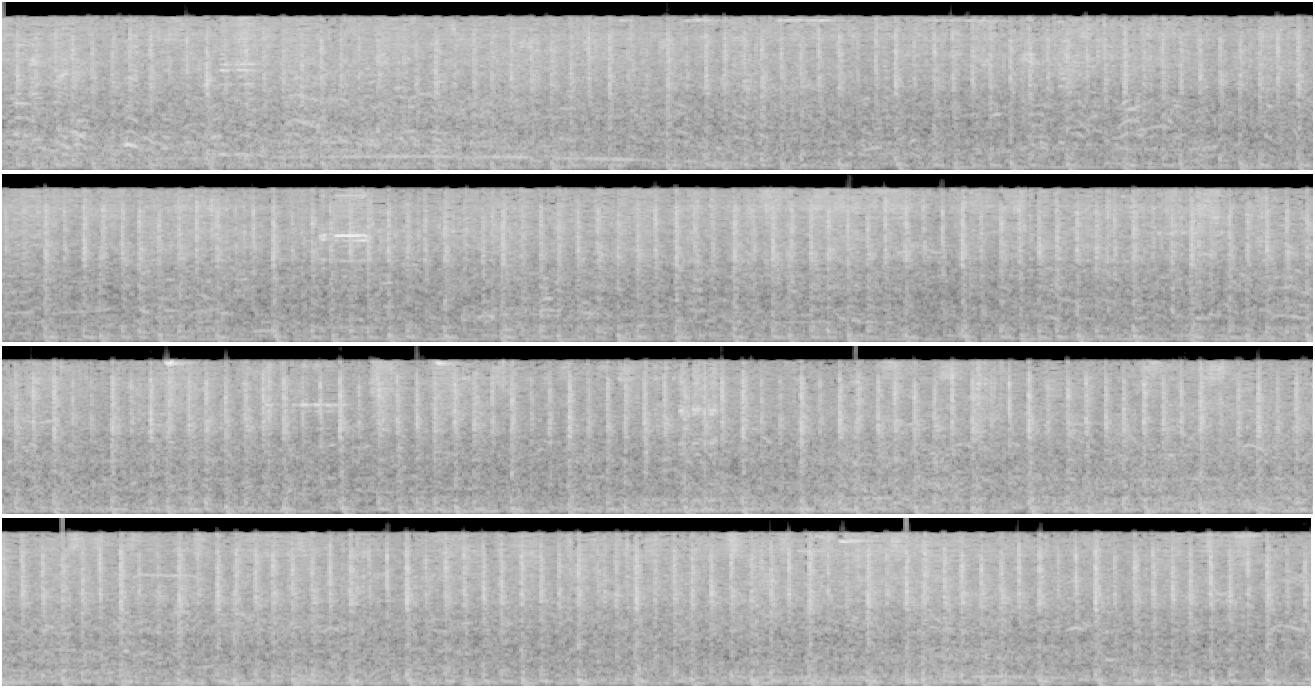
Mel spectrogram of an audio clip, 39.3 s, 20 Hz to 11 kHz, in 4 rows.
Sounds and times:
Music: 0.0 - 39.3
Speech: 0.0 - 39.3.

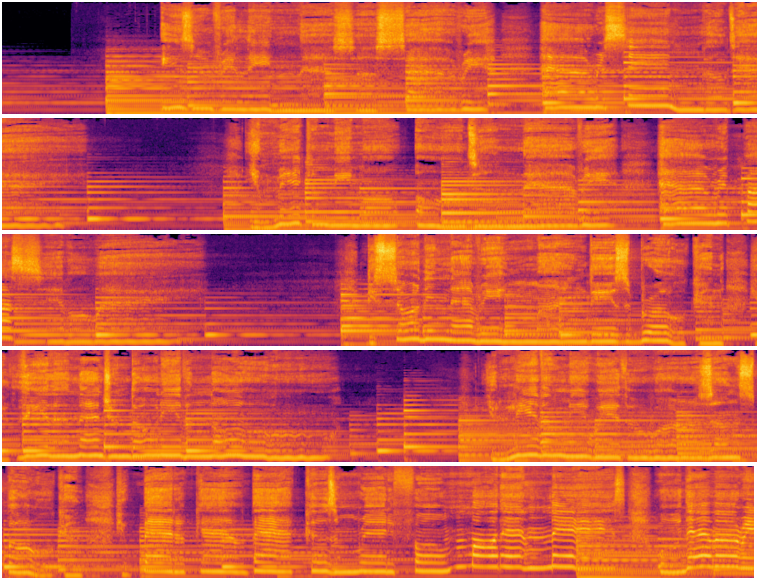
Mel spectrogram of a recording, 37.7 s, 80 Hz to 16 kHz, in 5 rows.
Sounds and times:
Music: 0.0 - 37.7.

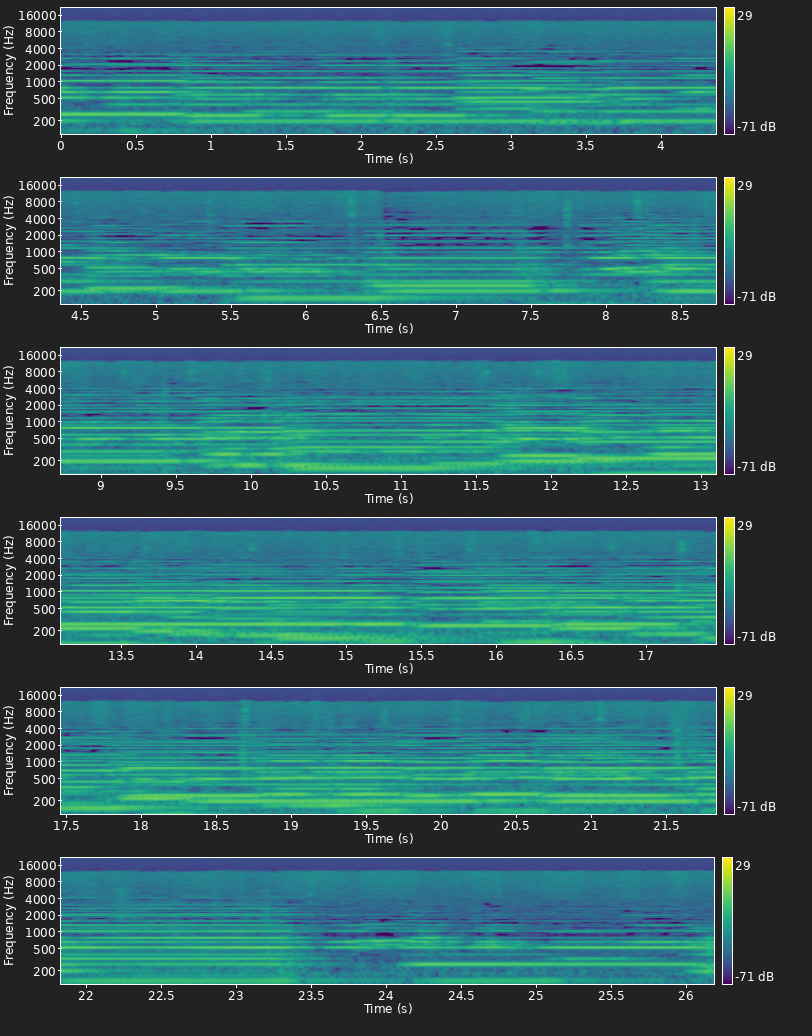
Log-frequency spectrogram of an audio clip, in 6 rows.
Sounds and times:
Hammond organ: 0.0 - 26.1.

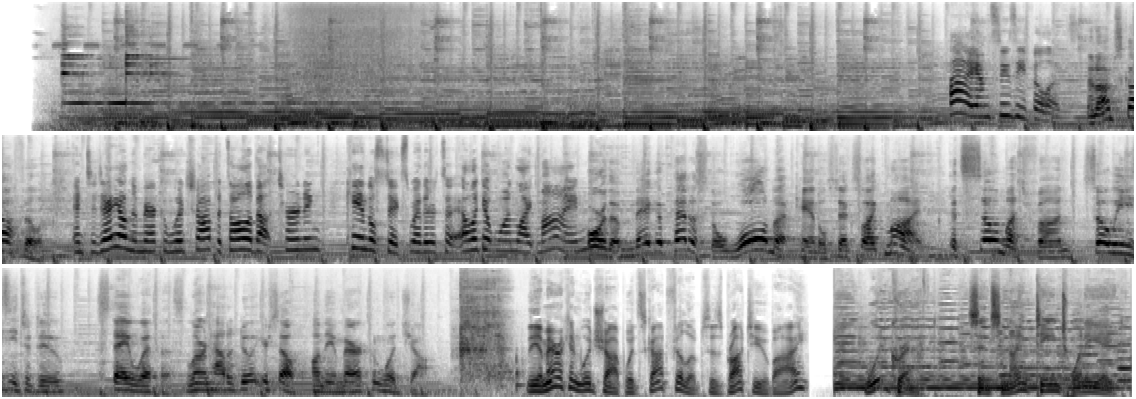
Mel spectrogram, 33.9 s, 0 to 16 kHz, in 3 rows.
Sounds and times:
Music: 0.6 - 27.2, 31.0 - 33.9.

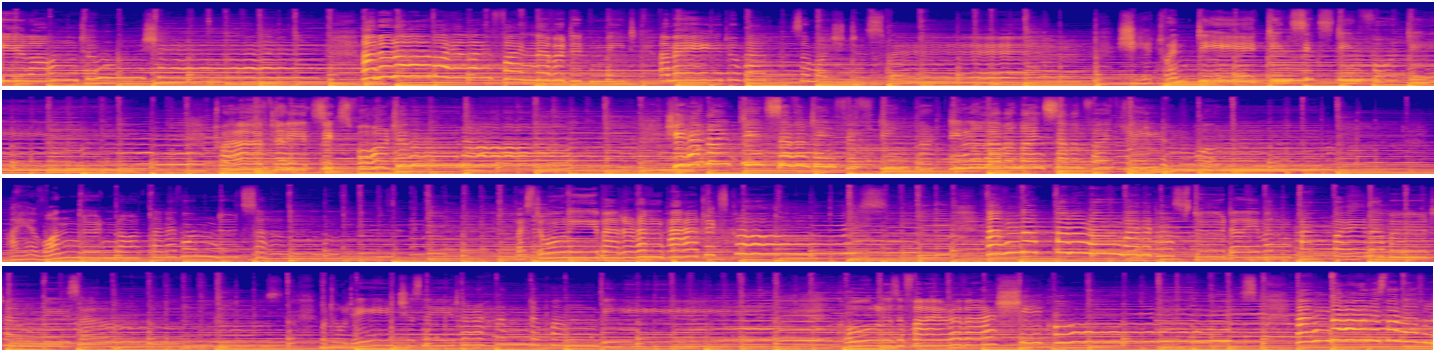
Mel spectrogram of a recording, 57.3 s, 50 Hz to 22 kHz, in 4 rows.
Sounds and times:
Music: 0.0 - 57.2.

